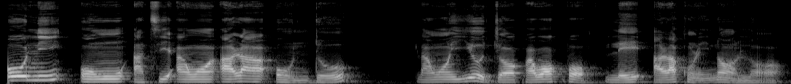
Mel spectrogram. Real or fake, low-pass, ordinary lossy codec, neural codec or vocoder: real; none; none; none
